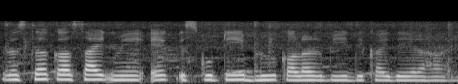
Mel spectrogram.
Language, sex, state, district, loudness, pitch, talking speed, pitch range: Hindi, female, Arunachal Pradesh, Longding, -16 LUFS, 205 Hz, 170 wpm, 195-215 Hz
